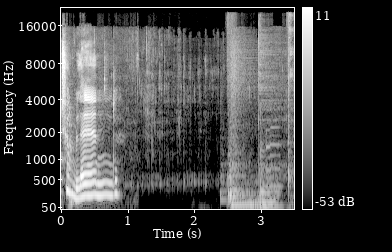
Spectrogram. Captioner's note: soup pouring into blender; jazz music plays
